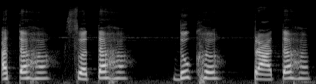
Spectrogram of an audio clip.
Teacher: यह अनुस्वार की भांति स्वर के बाद आता है तथा यह उच्चारण में ह की तरह होता है। यह कंठ के अधीन आता है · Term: विसर्ग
